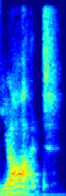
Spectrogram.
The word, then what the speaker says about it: yacht: you can see here the grayed out CH it's not pronounced with the little Ozzy Oswald glyph over the a it says ah and they can sound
